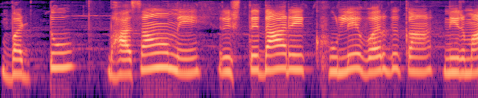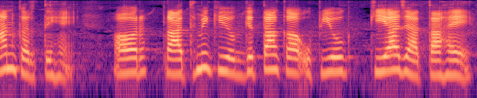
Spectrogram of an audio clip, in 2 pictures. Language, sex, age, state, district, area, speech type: Hindi, female, 30-45, Madhya Pradesh, Balaghat, rural, read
